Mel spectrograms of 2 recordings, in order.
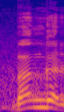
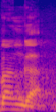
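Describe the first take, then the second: First: The word ends with an r sound. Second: The word ends without an r sound. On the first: The speaker calls it right. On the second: The speaker calls it wrong.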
